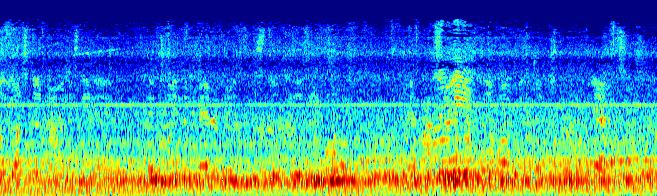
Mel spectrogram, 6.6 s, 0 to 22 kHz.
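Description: Inside a 2014 NovaBus LFS articulated hybrid bus: the Cummins ISL9 diesel and Allison EP50 hybrid drive keep up a steady low hum with a thin constant high tone, under passengers talking. A louder, high-pitched voice rises above the chatter about four and a half seconds in.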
